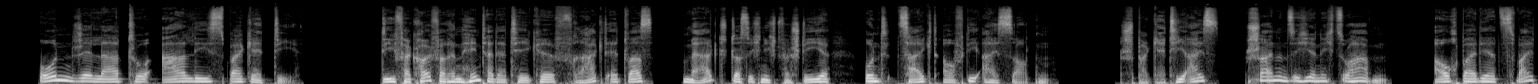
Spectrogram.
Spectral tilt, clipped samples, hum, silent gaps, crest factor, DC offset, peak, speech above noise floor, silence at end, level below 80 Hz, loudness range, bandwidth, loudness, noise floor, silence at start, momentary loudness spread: -6 dB/octave; under 0.1%; none; none; 14 dB; under 0.1%; -2 dBFS; 71 dB; 0 s; -34 dBFS; 3 LU; 16.5 kHz; -17 LUFS; -86 dBFS; 0.4 s; 10 LU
